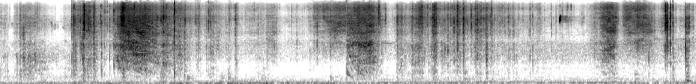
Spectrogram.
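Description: Plastic trim rustles and clicks against a car door.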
